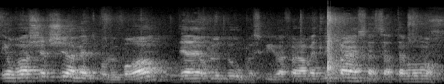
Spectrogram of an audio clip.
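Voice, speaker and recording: A man's voice: mid-range voice, fairly quick, crowd noise. Man teaching holds in an echoey hall. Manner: explains step by step while demonstrating on a partner. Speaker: self-defense instructor. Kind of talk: demonstrating holds in a martial arts class. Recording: echoey hall, distant mic, noisy.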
